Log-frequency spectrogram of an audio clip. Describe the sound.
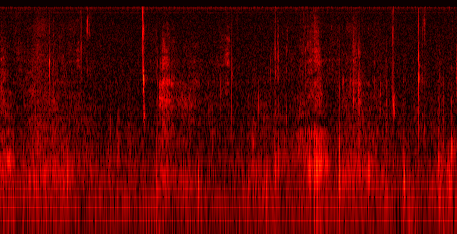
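Someone is eating crackers, with quiet, irregular crunchy bites and chewing clicks scattered throughout. One sharper crunch stands out early on.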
